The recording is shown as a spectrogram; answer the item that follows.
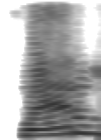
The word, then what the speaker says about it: quero: Na palavra quero, do mesmo jeito, não tem ditongo, só tem dígrafo, que é o QU. Ninguém fala quero. Quero muito sair. Né? É quero. Gente, tranquilo.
